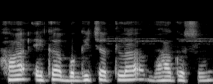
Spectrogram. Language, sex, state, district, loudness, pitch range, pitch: Marathi, female, Maharashtra, Nagpur, -15 LUFS, 185-215 Hz, 205 Hz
